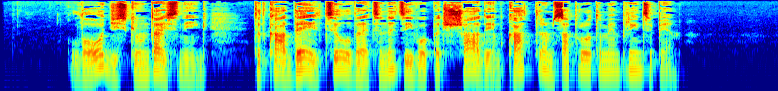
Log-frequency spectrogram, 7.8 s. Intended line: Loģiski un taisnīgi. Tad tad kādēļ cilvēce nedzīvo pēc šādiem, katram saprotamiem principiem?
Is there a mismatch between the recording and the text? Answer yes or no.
yes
